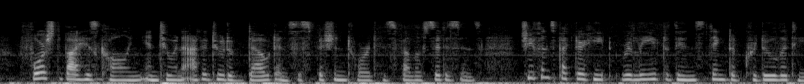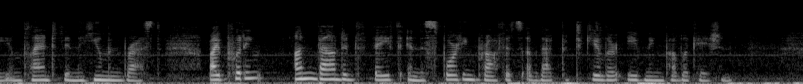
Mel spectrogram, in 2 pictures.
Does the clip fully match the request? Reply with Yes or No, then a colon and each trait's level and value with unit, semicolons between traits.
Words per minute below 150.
No: average, 155 wpm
